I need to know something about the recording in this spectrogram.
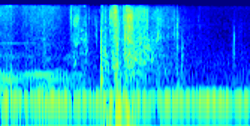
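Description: A body thuds onto a hard floor.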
